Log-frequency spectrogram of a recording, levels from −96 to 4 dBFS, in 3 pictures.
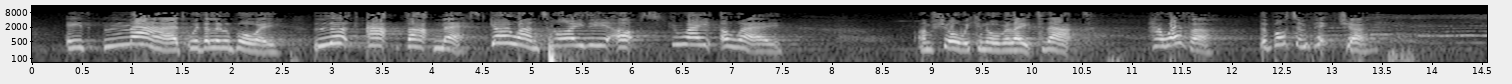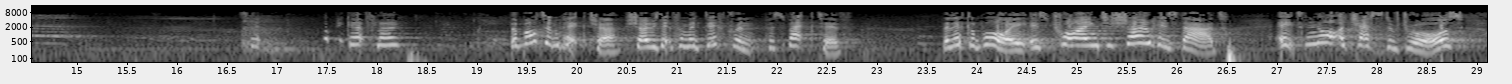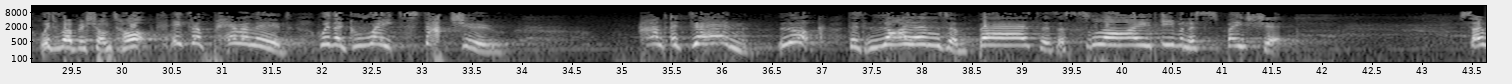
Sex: female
